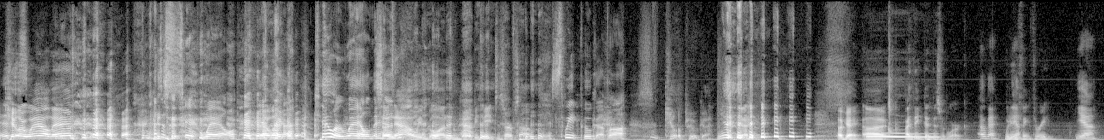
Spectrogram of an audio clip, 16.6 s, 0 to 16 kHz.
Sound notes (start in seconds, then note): 11.5 laughing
